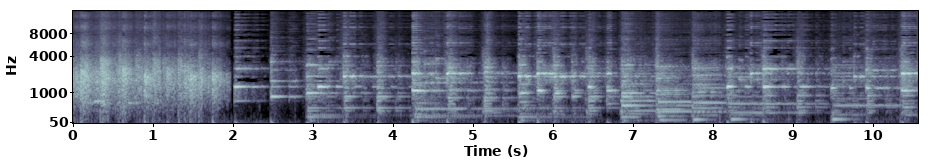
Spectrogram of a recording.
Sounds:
music

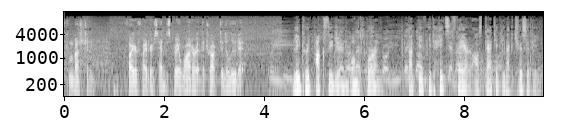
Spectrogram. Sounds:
liquid, speech

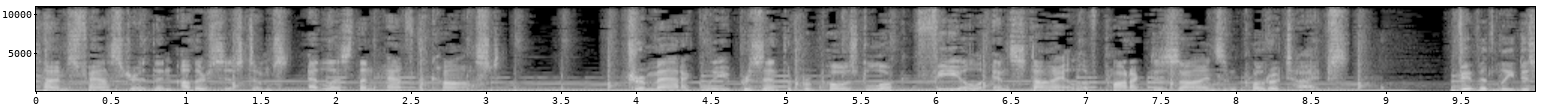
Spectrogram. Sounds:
speech, music

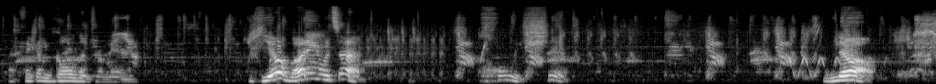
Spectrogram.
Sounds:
speech, music

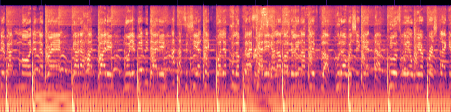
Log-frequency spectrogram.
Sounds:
music

